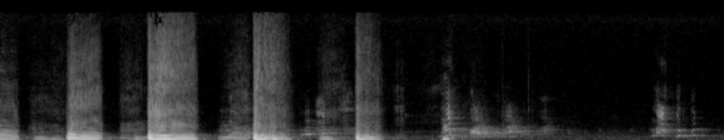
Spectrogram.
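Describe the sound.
People in a church group buzz their lips, giving a series of loud, buzzy, pitched bursts with bending tones, followed by fainter, breathier attempts.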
